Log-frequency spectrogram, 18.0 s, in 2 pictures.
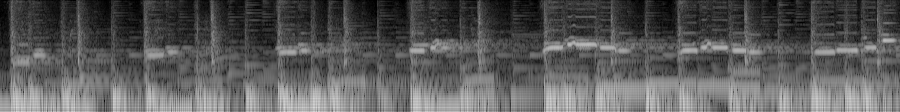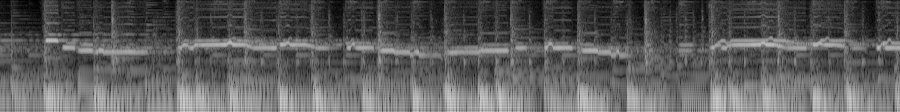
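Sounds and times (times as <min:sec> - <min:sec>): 
ringtone: 0:00.2 - 0:17.9.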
